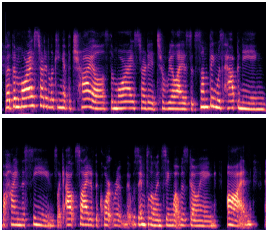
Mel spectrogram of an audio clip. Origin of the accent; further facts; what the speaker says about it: United Kingdom; I am a British historian.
